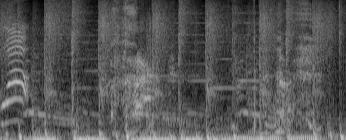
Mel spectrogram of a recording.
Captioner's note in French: grognements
